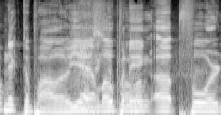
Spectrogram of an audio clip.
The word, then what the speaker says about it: Di Paolo: spelled D Paolo but it's a I've been pronounced Apollo its to Paolo Nick DiPaolo yeah I'm opening up for Nick to Paolo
